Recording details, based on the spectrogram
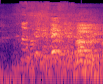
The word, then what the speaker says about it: Maghrib: Rhymes with Bagrib. Maghrib. Okay, very good everybody, right? Maghrib prayer, when the sun goes down, what is due to Allah at that time?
